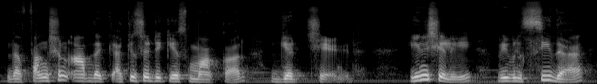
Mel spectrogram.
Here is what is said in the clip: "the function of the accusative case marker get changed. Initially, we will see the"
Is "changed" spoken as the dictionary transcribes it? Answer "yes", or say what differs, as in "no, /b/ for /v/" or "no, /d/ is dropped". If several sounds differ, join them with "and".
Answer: yes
